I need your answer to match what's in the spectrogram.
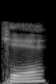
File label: "kie5", taiwanese syllable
